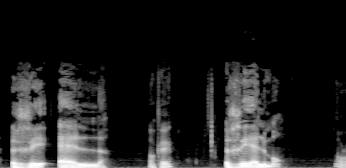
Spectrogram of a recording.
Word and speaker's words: réel: same consonant like here, the sound of the E changes and it's open, it's E. So that's the reason why you've got this réel.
